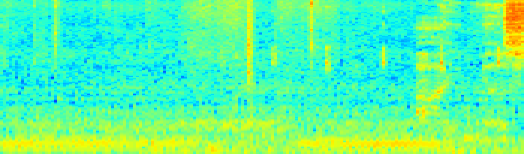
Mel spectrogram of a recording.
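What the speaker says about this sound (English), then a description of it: "Look at this old car." An old car drives past outdoors on a morning, giving a steady loud engine rumble that stays close throughout, with some faint background sounds near the end.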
